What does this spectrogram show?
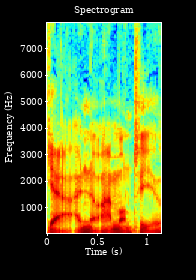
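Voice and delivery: low, threatening, knowing voice. Retelling a scene where one character confronts another: imitating a character's threat. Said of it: "going like".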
